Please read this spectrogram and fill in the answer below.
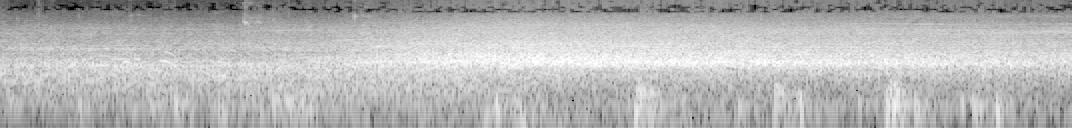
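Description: Noise of a large arena crowd, many voices blending into a dense wash that swells much louder about three seconds in. A couple of low thuds sound near the middle.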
